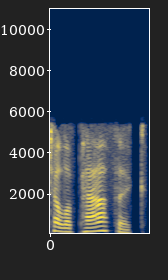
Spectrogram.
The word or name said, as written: telepathic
